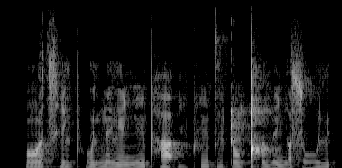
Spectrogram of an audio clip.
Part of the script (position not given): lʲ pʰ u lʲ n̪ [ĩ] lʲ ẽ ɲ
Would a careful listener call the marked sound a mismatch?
yes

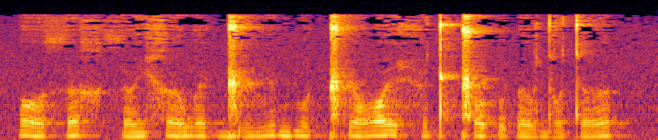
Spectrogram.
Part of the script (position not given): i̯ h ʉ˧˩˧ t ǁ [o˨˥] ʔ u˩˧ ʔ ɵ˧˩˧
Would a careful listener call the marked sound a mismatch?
no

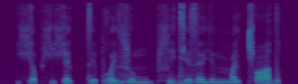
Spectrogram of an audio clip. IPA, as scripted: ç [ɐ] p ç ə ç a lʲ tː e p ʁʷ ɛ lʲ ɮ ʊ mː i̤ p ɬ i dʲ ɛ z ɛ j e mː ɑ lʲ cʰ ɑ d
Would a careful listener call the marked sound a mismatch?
no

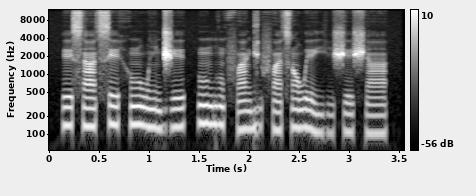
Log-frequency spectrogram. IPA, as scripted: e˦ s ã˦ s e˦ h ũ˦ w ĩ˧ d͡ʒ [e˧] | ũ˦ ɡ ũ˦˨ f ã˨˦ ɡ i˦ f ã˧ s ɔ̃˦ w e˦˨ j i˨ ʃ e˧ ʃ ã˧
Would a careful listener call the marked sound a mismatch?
yes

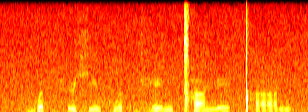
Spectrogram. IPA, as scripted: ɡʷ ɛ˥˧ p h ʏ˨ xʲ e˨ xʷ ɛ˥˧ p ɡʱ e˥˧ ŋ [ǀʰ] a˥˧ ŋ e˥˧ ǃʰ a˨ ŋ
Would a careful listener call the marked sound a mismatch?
no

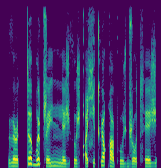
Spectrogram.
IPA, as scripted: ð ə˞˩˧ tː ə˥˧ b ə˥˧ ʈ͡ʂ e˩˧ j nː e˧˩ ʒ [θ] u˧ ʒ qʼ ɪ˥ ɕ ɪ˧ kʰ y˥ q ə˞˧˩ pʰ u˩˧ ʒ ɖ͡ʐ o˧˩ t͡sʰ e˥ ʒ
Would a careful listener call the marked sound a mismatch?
no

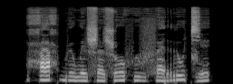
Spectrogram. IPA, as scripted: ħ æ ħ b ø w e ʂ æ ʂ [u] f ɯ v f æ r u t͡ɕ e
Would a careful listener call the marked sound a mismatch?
yes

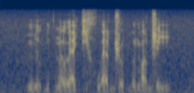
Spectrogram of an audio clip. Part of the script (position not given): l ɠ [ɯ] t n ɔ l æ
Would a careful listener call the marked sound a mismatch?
yes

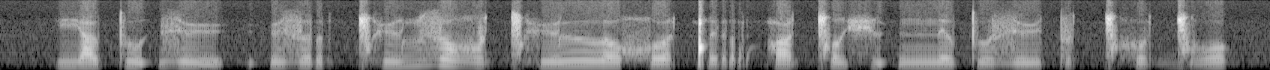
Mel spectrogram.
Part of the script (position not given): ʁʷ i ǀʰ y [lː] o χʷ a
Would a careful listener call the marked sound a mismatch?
no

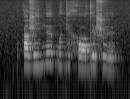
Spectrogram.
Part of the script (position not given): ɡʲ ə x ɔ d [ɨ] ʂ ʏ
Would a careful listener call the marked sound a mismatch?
yes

